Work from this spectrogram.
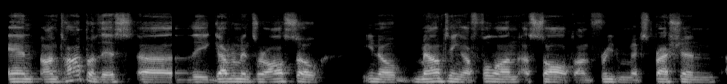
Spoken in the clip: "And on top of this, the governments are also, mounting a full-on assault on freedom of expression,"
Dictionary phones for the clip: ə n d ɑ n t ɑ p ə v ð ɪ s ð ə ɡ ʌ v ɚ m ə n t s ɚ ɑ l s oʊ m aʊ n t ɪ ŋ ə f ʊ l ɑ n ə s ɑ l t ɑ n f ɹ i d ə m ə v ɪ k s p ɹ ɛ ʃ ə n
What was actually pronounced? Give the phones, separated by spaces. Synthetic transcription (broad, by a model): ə n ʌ n t ɑ p ə v ð ɪ s ð ə ɡ ʌ v ɚ m ə n t s ɚ ɑ l s oʊ m aʊ n t ɪ ŋ ə f ʊ l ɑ n ə s ɑ l t n f ɹ i d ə m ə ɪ k s p ɹ ɛ ʃ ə n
